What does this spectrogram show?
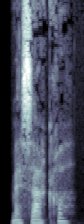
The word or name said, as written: MASSAKRERNES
